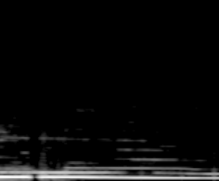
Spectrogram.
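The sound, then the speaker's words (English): A person's voice imitates a wolf howl: a single loud, sustained note that holds steady, then slowly slides downward over a second and a half, with a brief break near the start. “So lone wolf.”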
